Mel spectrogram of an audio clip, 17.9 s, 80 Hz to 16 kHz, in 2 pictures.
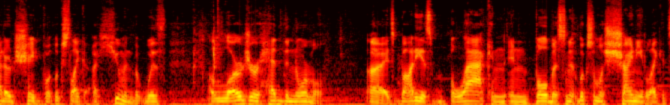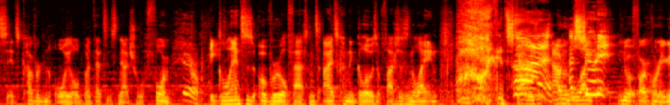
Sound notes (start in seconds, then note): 15.0 hisses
